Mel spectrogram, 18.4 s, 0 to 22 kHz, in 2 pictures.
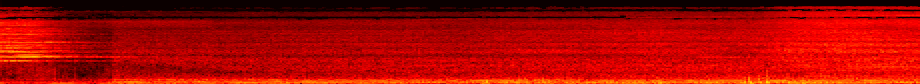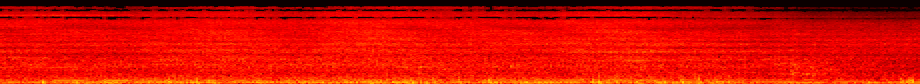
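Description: A BR 642 Desiro Classic diesel multiple unit passing, its diesel engines giving a low, steady drone. At the very start there is a brief high wheel squeal from passing freight wagons, which cuts off.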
